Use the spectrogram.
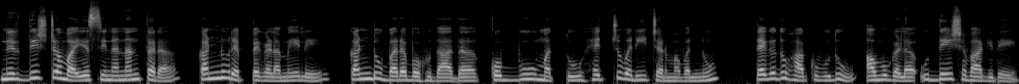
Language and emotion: Kannada, neutral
